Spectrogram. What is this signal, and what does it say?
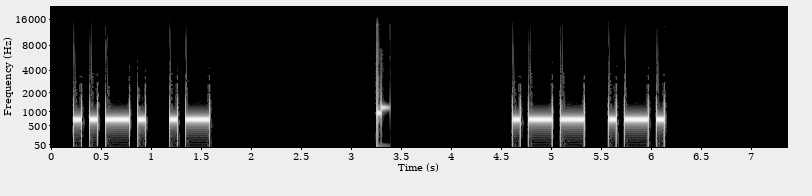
Morse code, heard as a keyed tone, about 15 wpm, 700 Hz. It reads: FA WR
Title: Top Two Letter Combinations in Words 15wpm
